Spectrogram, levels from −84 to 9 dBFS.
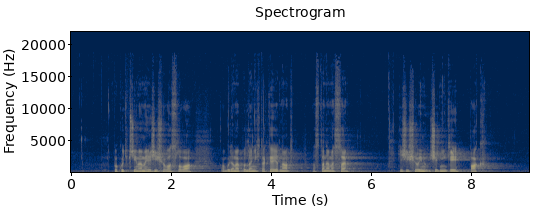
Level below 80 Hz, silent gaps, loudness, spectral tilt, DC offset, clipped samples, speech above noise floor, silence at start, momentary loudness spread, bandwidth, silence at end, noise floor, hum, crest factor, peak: -68 dBFS; none; -30 LUFS; -5 dB/octave; under 0.1%; under 0.1%; 33 dB; 0.9 s; 17 LU; 18.5 kHz; 0.7 s; -62 dBFS; none; 22 dB; -10 dBFS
